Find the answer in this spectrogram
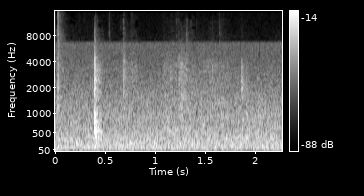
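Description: Quiet room tone with one sharp click about half a second in and a few fainter ticks, from a wiring harness being handled on a workbench.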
